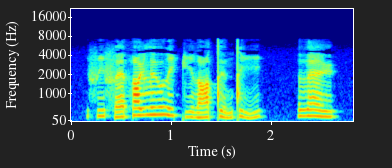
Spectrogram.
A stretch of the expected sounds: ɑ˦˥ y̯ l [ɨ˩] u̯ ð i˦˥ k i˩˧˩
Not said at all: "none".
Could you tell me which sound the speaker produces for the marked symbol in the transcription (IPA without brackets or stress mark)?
ɨ˦˥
